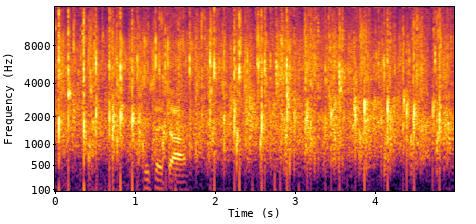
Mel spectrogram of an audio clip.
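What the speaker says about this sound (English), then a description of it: "Give Mr. Yahuwah a hand clap." Sharp, distinct hand claps ring out in a rhythmic series from a small group, with someone speaking over them partway through.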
